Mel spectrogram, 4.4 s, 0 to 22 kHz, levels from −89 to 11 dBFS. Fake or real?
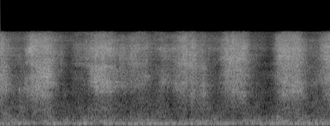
fake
